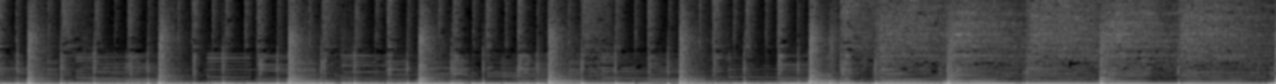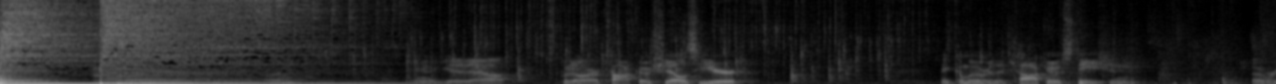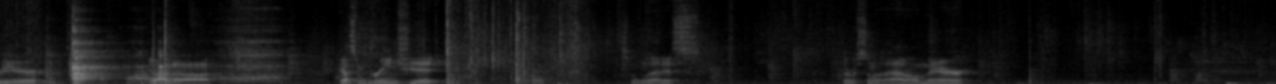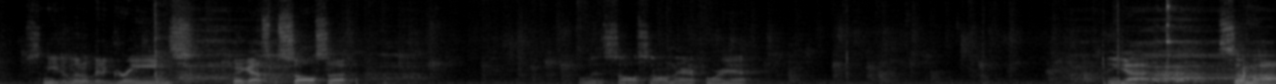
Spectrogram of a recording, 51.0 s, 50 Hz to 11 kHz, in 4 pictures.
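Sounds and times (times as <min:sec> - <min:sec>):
hot oil crackling and sizzling: 0:00.0 - 0:23.8.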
